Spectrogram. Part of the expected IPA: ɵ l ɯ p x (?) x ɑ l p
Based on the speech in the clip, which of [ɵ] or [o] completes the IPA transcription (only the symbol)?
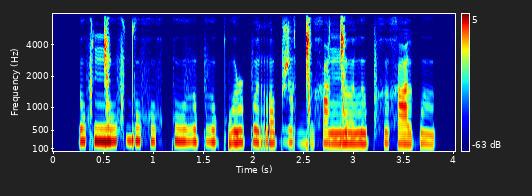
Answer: ɵ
